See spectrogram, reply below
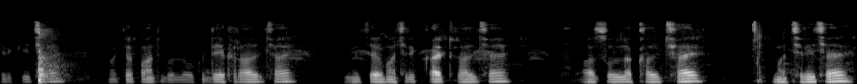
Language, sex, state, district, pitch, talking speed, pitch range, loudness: Maithili, male, Bihar, Samastipur, 115 Hz, 140 wpm, 110-120 Hz, -24 LUFS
